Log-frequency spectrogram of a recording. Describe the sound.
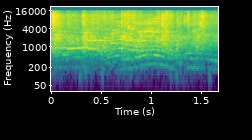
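An audience at a church service claps their hands unto the Lord together in a dense, steady burst of applause lasting a moment, with a voice speaking over the clapping throughout.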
